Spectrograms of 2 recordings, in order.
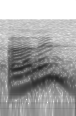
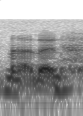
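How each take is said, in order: First: "Erlin?" said without the M, questioning rise; dropped M, "Erlin?" asked up high; "Erlin?" as a puzzled stuffy-nosed slip; slip of the tongue. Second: Said in the usual way. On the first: Real, not acted. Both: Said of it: "What did I say about the cold?".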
